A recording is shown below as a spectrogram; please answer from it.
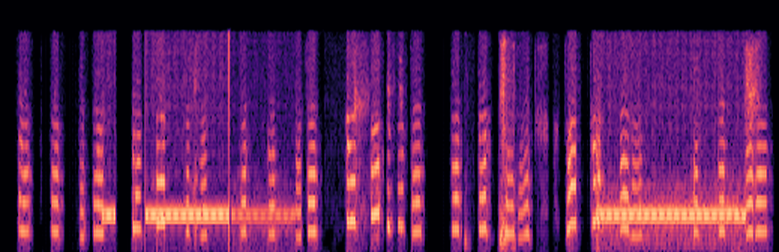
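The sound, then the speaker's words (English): A telephone dial tone and key-press beeps as a number is dialed: many short beeps in an uneven rhythm, broken by long, steady, low tones near the start and again at the end. “Some dialing music. I hope this is the right number.”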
